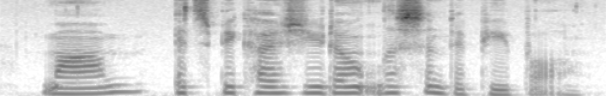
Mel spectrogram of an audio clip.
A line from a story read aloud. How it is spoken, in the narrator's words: Kate gently said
